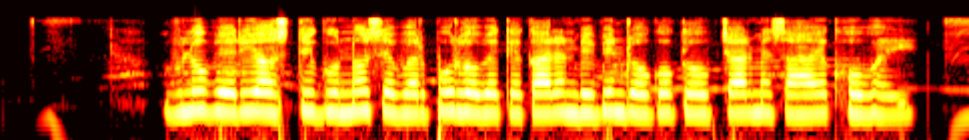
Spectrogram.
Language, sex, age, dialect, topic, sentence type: Magahi, female, 18-24, Central/Standard, agriculture, statement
